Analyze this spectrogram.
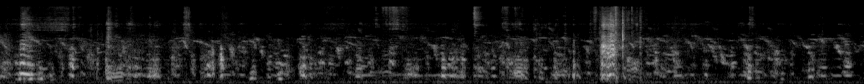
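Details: Garden flock of chickens with ducks at feed, a steady mass of soft clucks and pecking-like clicks, one sharp loud call standing out about two-thirds through.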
